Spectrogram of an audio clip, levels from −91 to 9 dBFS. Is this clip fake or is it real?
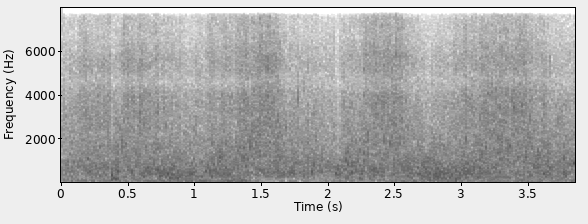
fake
